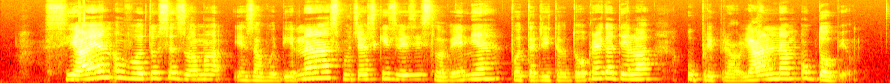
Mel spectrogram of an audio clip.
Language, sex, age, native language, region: Slovenian, female, 12-17, Slovenian, Drava region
